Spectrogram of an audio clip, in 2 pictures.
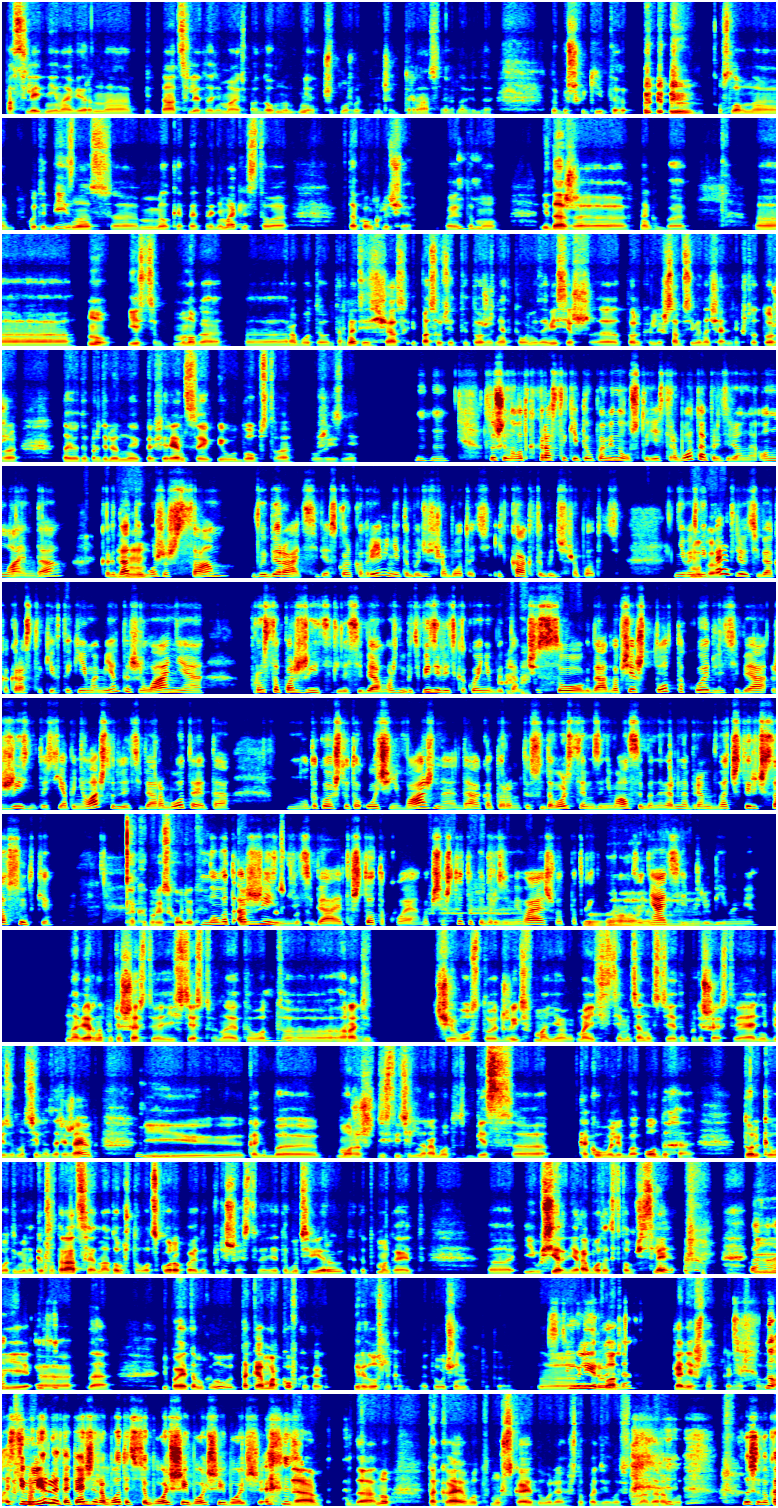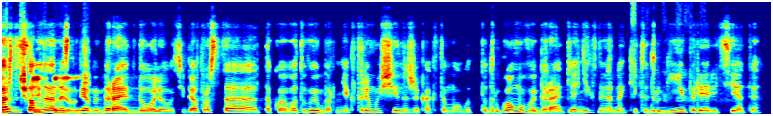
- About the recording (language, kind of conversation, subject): Russian, podcast, Как вы обычно поддерживаете баланс между работой и личной жизнью?
- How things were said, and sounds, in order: throat clearing; tapping; other background noise; throat clearing; other noise; chuckle; chuckle; chuckle; chuckle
